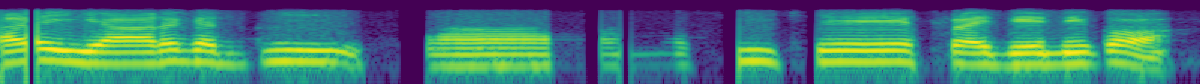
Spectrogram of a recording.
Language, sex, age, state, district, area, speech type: Manipuri, male, 18-30, Manipur, Kangpokpi, urban, conversation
